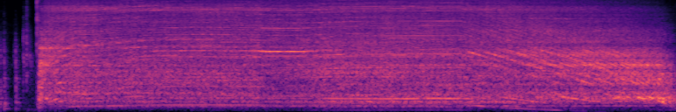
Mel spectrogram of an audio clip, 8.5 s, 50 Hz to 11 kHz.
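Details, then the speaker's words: Hoover Turbopower Autoflex U2198 upright vacuum after refurbishment: both previously near-seized motors freed, new belt, brush roll and bulb fitted. Steady high whirr spins up quickly and holds an even pitch, no grinding or rumble, then winds down; normal running. "absolutely spot on there is that is working perfectly out with its brand new belt and brush roll and"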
